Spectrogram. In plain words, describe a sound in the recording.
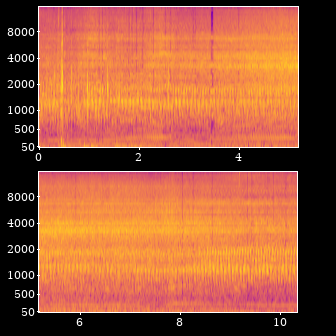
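A motorcycle engine hums and revs up and down as it rides.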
